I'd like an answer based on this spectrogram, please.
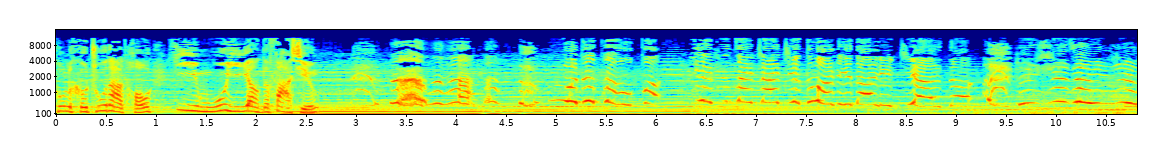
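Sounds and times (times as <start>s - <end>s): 
speech: 0.0s - 10.8s
loud wailing sobbing cry: 3.4s - 5.5s.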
